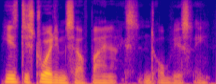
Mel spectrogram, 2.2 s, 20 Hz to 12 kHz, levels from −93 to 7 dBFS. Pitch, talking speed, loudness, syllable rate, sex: 95 Hz, 220 wpm, -19 LUFS, 6.8 syllables/s, male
